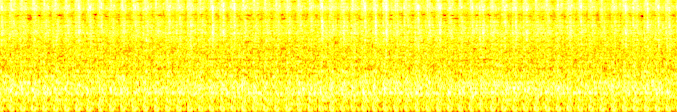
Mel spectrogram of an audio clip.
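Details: Honda Cub Pro small single at idle, abnormal engine noise after an oil change meant to fix it: a fast, regular ticking chatter about four per second over the putter. Unexplained mechanical noise.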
